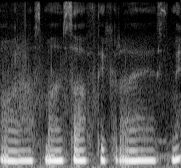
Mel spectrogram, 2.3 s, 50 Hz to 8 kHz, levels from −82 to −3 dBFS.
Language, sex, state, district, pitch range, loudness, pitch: Hindi, female, Goa, North and South Goa, 180-195 Hz, -14 LUFS, 185 Hz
